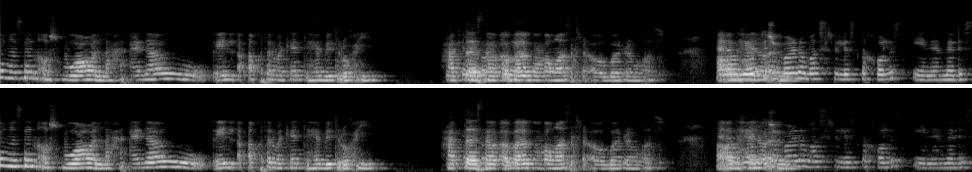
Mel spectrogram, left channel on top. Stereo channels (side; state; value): both; normal; correlation 0.41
